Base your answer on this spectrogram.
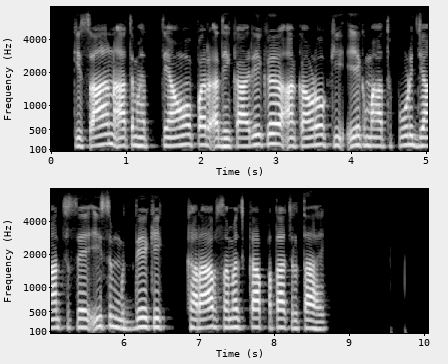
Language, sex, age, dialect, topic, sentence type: Hindi, male, 18-24, Kanauji Braj Bhasha, agriculture, statement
